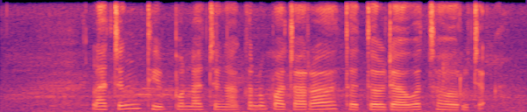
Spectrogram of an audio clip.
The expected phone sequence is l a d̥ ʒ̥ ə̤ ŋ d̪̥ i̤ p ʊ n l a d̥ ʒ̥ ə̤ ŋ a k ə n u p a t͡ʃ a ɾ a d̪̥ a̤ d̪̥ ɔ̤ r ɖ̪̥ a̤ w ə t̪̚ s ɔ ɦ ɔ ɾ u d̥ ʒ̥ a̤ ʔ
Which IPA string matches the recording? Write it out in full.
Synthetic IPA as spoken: l a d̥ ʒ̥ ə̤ ŋ d̪̥ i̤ p ʊ n l a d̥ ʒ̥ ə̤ ŋ a k ə n u p a t͡ʃ a ɾ a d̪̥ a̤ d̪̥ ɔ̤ l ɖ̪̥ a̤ w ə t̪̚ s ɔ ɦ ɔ ɾ u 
